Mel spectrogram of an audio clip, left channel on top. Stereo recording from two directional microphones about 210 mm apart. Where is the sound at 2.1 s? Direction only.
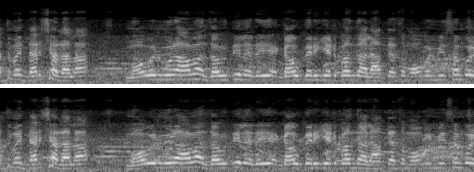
10° left (ahead or behind).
